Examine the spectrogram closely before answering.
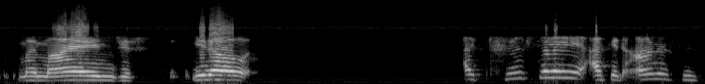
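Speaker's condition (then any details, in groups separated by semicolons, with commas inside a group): Cerebral palsy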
